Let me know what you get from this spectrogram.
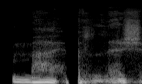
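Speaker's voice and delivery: very low, seductive, sultry delivery. Retelling what the drive-thru worker said: imitating a very sexy voice. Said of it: "most sexiest voice ever".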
